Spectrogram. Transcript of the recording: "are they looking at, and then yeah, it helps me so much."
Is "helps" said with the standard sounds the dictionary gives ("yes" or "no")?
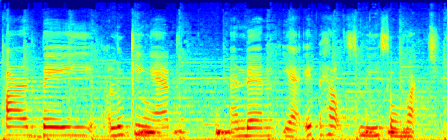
yes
